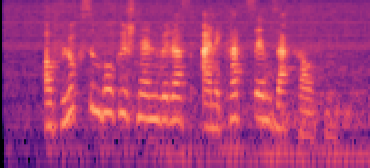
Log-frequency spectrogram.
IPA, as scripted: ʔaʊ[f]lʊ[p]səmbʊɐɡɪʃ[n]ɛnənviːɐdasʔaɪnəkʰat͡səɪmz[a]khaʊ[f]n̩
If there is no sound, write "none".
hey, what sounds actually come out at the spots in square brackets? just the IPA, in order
f, k, n, a, f

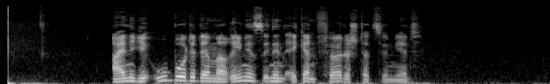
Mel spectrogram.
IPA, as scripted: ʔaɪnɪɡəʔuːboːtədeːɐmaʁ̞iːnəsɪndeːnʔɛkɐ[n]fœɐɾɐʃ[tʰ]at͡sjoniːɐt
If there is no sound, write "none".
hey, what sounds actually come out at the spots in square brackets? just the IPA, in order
n, t

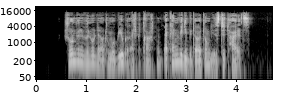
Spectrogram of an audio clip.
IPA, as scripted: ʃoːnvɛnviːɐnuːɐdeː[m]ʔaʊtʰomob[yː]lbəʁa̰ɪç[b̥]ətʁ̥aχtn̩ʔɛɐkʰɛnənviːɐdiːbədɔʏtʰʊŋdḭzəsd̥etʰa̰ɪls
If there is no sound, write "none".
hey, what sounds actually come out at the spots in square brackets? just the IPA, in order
n, iː, b̥

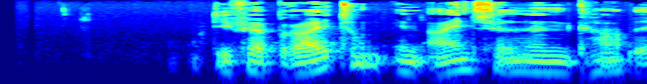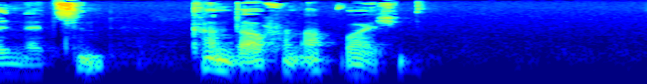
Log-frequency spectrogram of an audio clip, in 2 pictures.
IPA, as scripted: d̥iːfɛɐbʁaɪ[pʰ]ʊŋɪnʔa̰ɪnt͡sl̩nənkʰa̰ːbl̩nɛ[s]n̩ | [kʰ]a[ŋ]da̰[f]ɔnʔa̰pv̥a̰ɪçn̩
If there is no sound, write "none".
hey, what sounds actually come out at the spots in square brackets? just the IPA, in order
tʰ, t͡s, kʰ, n, f

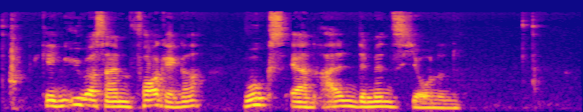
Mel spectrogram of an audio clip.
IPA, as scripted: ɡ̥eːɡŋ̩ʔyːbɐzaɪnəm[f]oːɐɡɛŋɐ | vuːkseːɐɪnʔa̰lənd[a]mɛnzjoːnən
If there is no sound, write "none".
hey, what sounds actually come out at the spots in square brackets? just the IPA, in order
f, i

